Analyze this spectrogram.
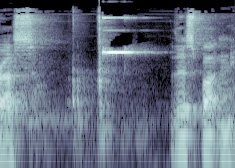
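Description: A machine gives a short high beep.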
